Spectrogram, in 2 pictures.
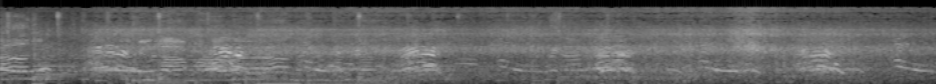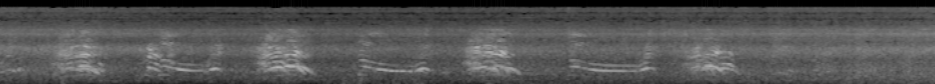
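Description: A crowd of men chants loudly in rhythm outdoors.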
